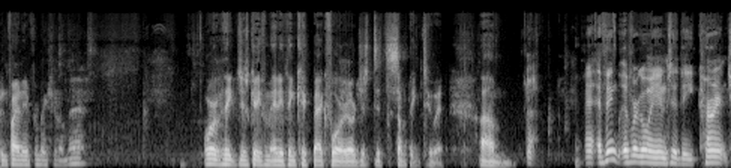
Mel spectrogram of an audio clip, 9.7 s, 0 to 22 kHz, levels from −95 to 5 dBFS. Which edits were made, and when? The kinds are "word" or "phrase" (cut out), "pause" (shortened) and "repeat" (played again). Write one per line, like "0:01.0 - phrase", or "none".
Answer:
none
